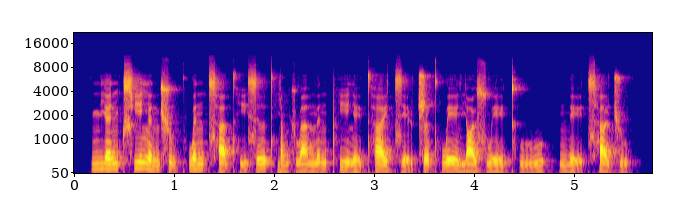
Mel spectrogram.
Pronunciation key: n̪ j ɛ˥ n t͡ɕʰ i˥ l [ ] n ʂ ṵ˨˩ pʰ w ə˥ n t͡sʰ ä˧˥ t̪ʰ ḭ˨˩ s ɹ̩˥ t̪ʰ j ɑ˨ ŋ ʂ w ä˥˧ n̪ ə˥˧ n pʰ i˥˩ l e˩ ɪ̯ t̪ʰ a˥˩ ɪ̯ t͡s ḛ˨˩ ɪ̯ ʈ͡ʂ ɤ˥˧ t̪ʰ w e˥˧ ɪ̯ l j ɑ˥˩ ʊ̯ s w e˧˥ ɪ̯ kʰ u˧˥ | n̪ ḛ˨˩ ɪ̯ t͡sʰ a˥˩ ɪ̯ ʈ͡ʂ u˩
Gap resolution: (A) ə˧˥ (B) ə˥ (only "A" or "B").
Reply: A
